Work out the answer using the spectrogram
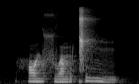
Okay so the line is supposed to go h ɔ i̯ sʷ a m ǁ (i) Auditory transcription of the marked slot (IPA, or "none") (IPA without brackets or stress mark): i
